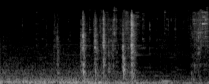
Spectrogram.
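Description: Handling noise inside a car: a quick run of sharp clicks and light rattles, densest about a second in, as small objects are picked up and moved.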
